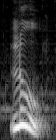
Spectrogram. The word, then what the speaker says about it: 路: Now, the last syllable is, 路 L-U, fourth tone. all right, 4th tone, and that means road, right?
